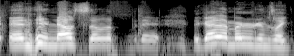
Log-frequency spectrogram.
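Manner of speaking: ordinary talk, nothing marked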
